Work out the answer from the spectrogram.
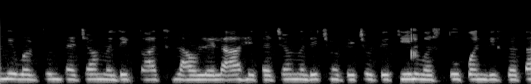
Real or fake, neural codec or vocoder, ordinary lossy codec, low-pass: real; none; none; 5.4 kHz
